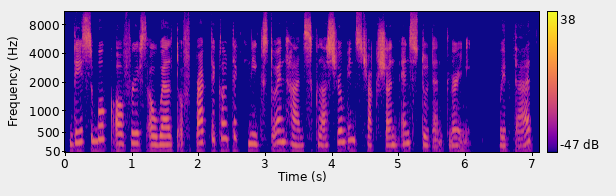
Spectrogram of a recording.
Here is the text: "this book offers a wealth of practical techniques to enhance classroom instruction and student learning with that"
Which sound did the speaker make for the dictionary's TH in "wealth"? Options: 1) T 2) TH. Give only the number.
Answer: 1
